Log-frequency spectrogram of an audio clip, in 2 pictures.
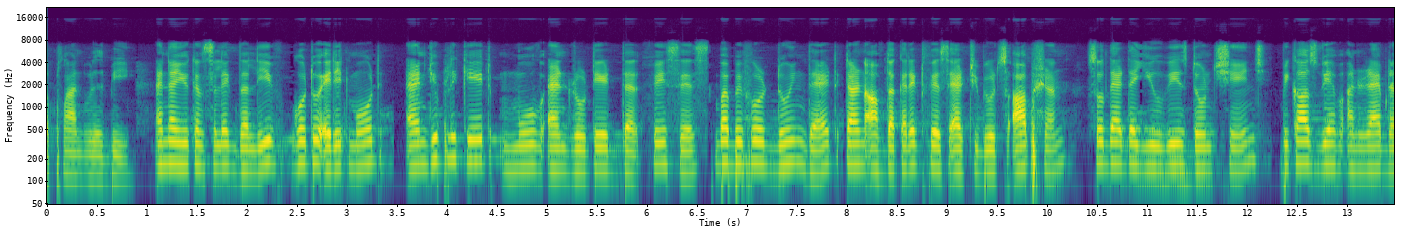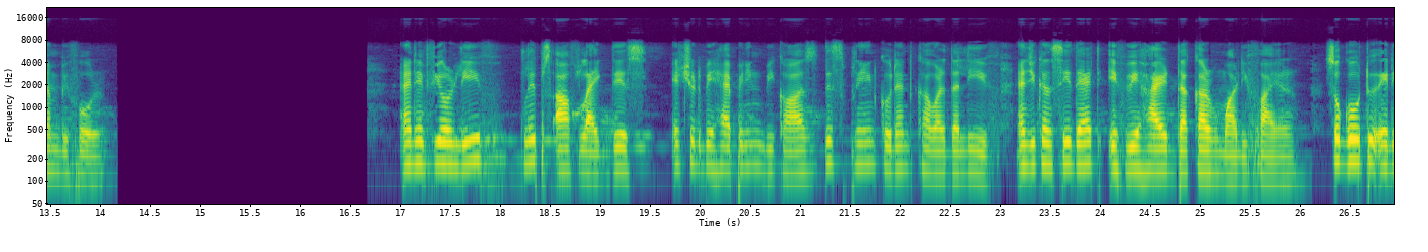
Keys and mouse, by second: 2.7 click, 3.8 Tab, 4.9 alt+a, 5.3 shift+middle click, 7.0 l, 11.4-12.4 drag, 14.3 shift+middle click, 15.0 shift+d, 18.2 Tab, 22.5 click, 23.6-24.0 shift+middle drag, 26.6 Tab.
